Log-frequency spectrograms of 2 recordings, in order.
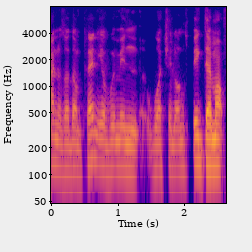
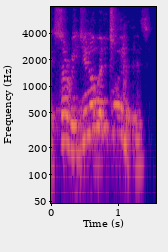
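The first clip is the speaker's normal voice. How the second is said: put-on higher-pitched British accent, held quiet; 11 semitones higher, 9 dB quieter than usual. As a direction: ask in a soft mock British accent, pretending to meet her. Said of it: "If you like the British accent".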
